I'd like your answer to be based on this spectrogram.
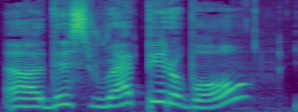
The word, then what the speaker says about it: disreputable: I'll spell it. D-I-S-R-E-P-U-T-A-B-L-E. Disreputable. – 네, 발음에 주의하세요. 스트레스가 두 번째 오는군요.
